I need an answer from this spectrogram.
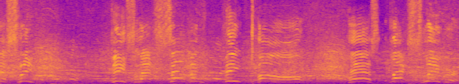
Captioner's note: crowd chants USA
